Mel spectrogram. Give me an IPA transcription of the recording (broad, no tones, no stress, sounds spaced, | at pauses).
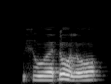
ç uː ə̯ ɗ o l o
